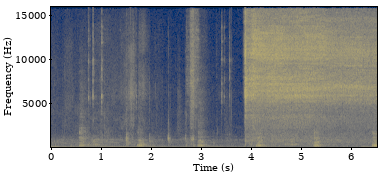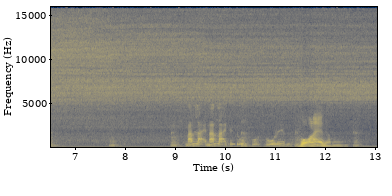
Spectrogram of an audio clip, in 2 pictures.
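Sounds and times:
air hissing from tyre: 0:02.7 - 0:03.2, 0:03.8 - 0:13.0.

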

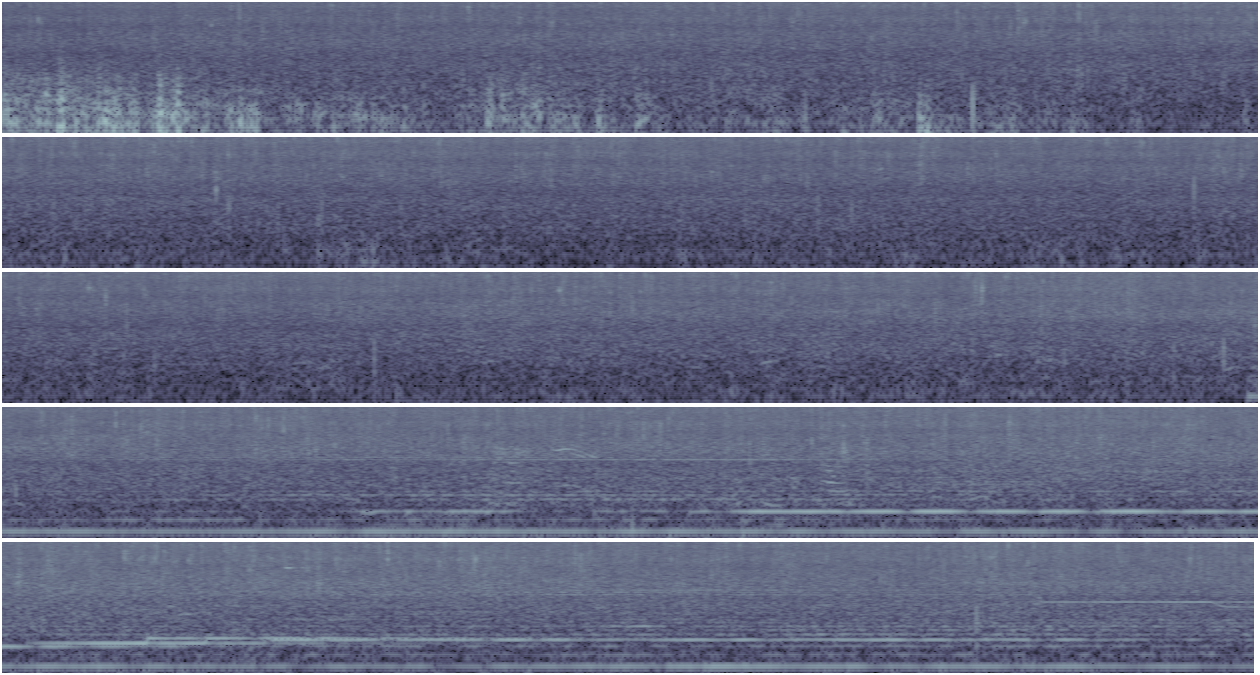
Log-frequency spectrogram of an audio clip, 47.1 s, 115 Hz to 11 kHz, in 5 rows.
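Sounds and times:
heavy rain on boardwalks: 0:00.0 - 0:47.0
low rumbling thumps: 0:28.2 - 0:37.0
music with low notes: 0:28.2 - 0:47.0.

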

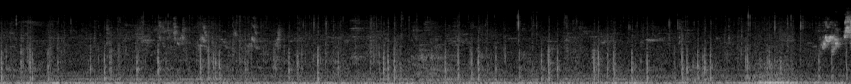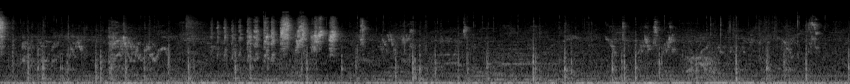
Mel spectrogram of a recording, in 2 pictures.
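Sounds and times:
beaks picking at seed: 0:00.0 - 0:17.0.

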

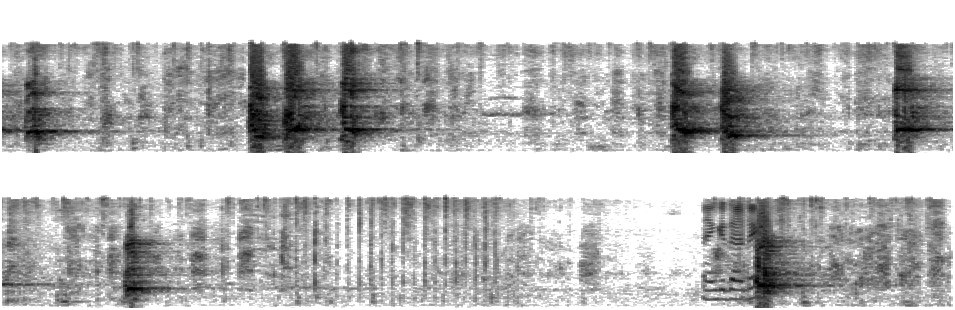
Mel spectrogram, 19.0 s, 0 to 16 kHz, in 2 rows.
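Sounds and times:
dog barking: 0:00.0 - 0:00.8, 0:02.5 - 0:04.0, 0:06.7 - 0:07.8, 0:09.0 - 0:09.5, 0:10.8 - 0:11.2, 0:17.0 - 0:17.6.

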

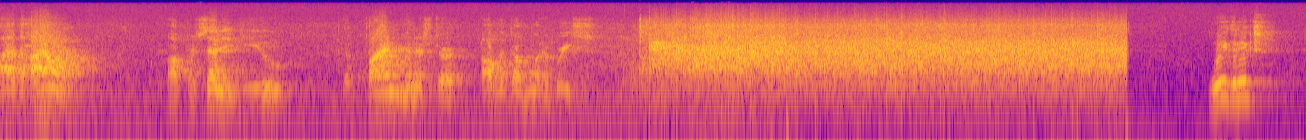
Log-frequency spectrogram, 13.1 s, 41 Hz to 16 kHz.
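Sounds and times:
audience applause: 0:06.3 - 0:11.3.

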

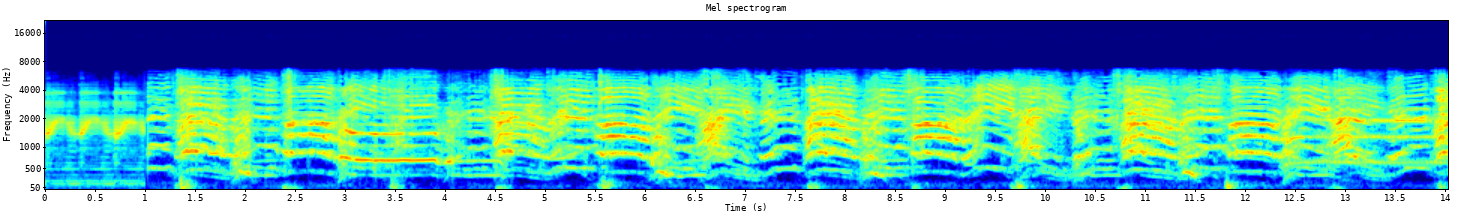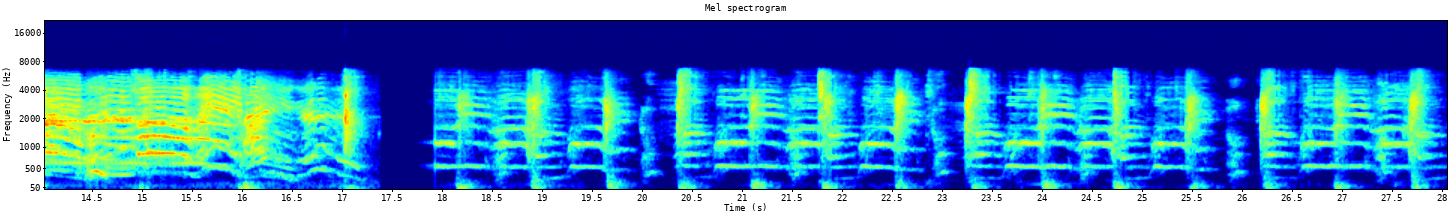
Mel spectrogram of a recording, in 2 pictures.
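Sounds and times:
women singing together: 0:01.0 - 0:28.0
sharp hand clap: 0:04.4 - 0:05.8, 0:20.4 - 0:25.6, 0:26.2 - 0:28.0.

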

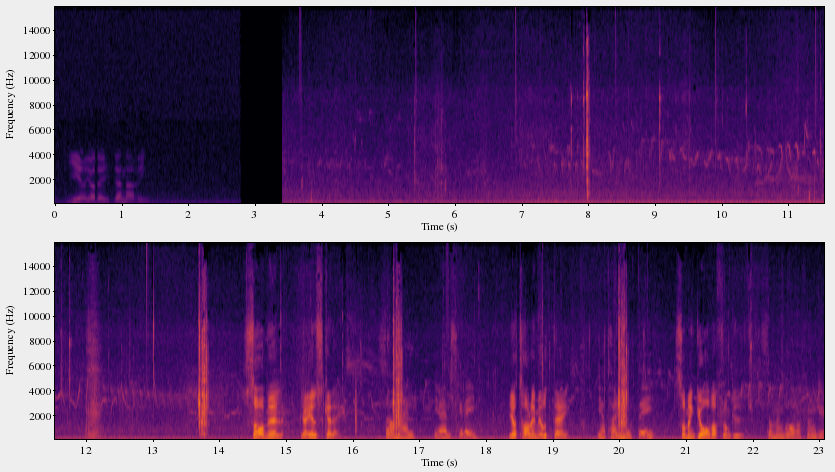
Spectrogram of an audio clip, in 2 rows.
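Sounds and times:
steady low hum: 0:03.4 - 0:23.0
sharp clicks: 0:07.6 - 0:08.2, 0:09.0 - 0:10.6, 0:11.2 - 0:14.1, 0:15.8 - 0:18.2, 0:19.6 - 0:20.6.

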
